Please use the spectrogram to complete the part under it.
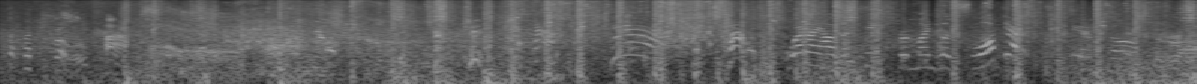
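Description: Blades hack and thud into creatures in quick blows.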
